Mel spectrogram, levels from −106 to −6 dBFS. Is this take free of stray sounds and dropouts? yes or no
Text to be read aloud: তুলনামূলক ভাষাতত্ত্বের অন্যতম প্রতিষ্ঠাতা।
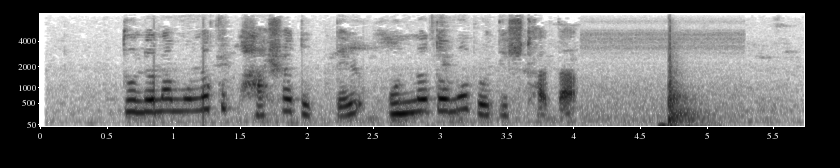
no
